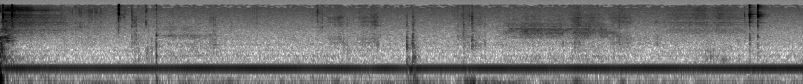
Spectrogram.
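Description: A steady low electrical hum on a single tone, with a few faint clicks scattered through it.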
